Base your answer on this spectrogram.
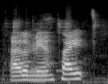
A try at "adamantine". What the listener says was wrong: No, it's adamantine, not tight. Adamantine.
